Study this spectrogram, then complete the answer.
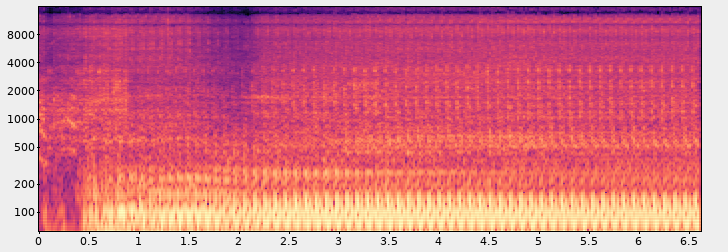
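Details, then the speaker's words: Audi TT bought unseen: cranks, fires at half a second, then idles with a lumpy, uneven chuff about two per second; rough running, owner doubts a fuel pump issue and suspects it is struggling for compression. "sounds like it's struggling for compression a bit"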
